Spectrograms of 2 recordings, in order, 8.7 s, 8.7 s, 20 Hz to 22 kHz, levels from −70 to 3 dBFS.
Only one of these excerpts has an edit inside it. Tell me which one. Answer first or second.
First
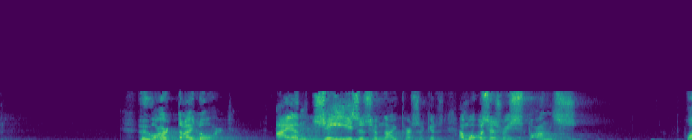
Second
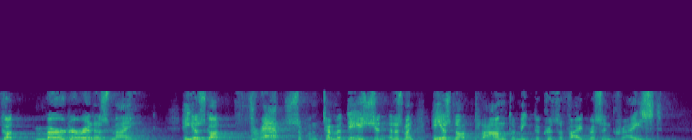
second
